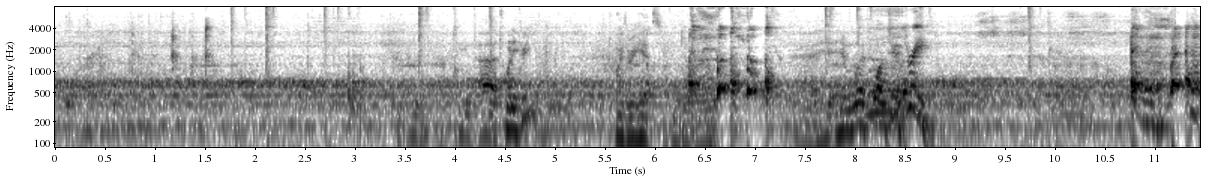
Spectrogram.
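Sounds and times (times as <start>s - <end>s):
speech: 4.3s - 5.0s, 5.6s - 6.7s, 7.8s - 8.9s
person coughing after choking on water: 6.3s - 7.3s, 10.8s - 11.4s.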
